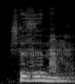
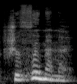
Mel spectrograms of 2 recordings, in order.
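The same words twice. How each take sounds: First: Said in the usual way. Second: Put-on louder, higher child's demand; foot-stamping demand. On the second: Little girl demanding her mother, louder. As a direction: stamp the words out like a cross child. Elle frappa du pied.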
